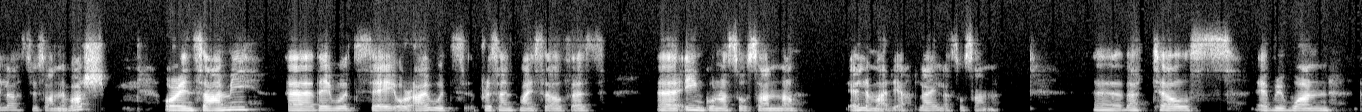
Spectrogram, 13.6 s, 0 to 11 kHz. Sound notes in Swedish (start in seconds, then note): 7.8 speaks Sámi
